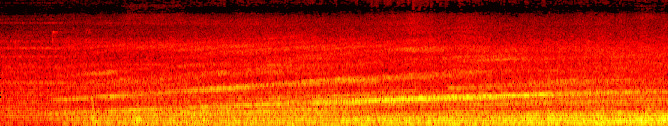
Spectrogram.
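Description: Sydney Trains M-set (Millennium) double-deck electric train pulling away from the platform. Its traction motors whine in a steadily rising pitch as it accelerates, over a growing rumble of wheels on track.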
